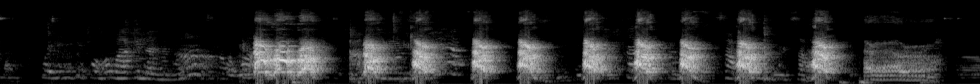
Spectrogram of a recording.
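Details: A 3-month-old Rottweiler puppy gives a steady run of sharp, high-pitched barks, each about half a second apart.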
